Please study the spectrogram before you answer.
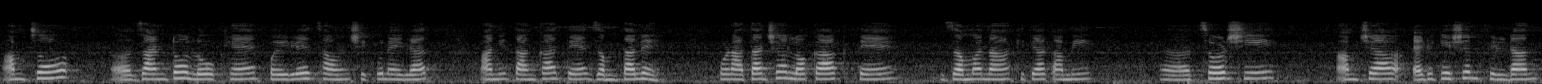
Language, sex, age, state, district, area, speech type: Goan Konkani, female, 30-45, Goa, Salcete, rural, spontaneous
